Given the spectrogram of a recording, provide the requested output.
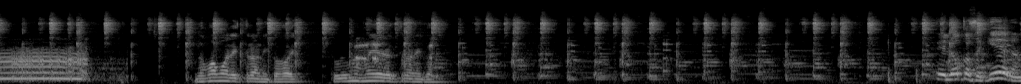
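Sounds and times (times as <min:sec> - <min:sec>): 
cow moo sound effect: 0:00.0 - 0:01.0
speech: 0:02.0 - 0:04.6, 0:09.4 - 0:10.2.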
